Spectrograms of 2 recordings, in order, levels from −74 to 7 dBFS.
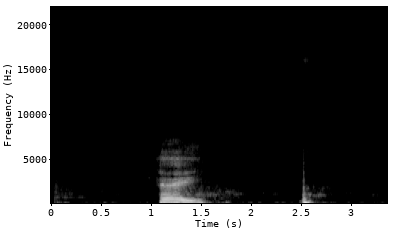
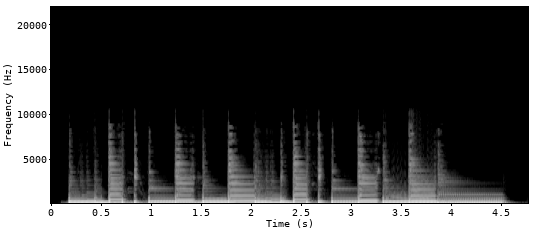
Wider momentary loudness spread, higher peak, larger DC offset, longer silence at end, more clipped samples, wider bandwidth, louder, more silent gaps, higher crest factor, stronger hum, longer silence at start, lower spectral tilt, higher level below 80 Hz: first, 18 LU vs 5 LU; about the same, -2 dBFS vs 0 dBFS; second, under 0.1% vs 0.4%; first, 0.75 s vs 0.2 s; second, under 0.1% vs 2%; second, 6.2 kHz vs 8.2 kHz; second, -17 LUFS vs -11 LUFS; neither; first, 18 dB vs 10 dB; neither; first, 1.1 s vs 0.15 s; about the same, -9.5 dB/octave vs -8.5 dB/octave; second, -46 dBFS vs -14 dBFS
